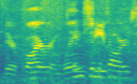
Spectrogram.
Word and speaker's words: scimitar: We're saying it wrong. Scimitars. Scimitars. That's yeah, there's an M. I was like, Yeah. it's a real hard M and an I is harder. So it's scimitars.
